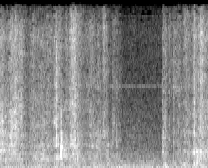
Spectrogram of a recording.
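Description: Faint rustling of a sheet of white paper being handled and folded by hand, with a small crisp tick about half a second in.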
